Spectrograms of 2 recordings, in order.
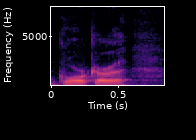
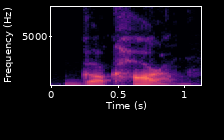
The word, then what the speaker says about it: Gorkharam: that I'm being mispronouncing Gorka I've always referred to him as Gorka Ram it's gorkharam I believe is how his name is pronounced you you stress the cost on the kha oh thank you yeah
